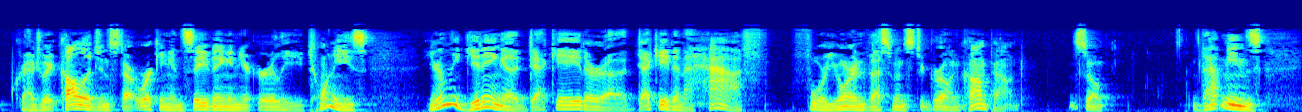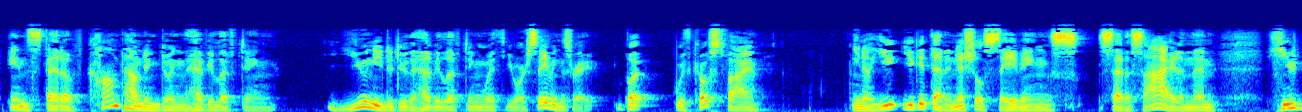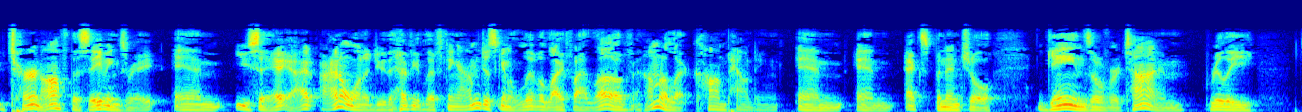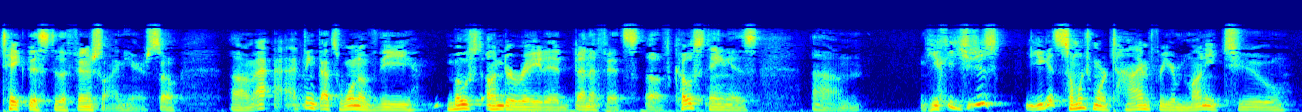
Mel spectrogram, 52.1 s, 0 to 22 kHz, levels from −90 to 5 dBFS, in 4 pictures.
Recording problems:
garbled, watery; badly

